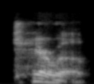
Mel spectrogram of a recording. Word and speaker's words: Ptero: basically shorten that and we call him tarot that's much easier terrible much easier it's spelled the p and the reason is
